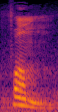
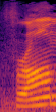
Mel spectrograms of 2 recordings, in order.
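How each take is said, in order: First: The word has a short, reduced vowel. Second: The word has a full, clear vowel. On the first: The speaker calls it right. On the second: The speaker calls it wrong.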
